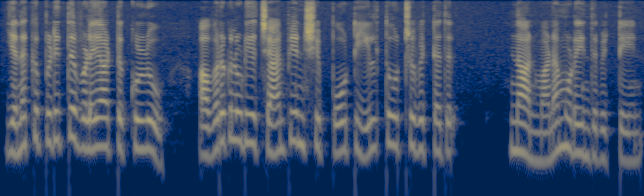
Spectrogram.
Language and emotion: Tamil, sad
